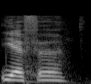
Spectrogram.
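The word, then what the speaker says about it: phở: And isn't it pronounced fur anyway? – It's actually, fur.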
